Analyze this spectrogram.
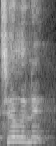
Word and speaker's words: Chillinit: the Australian man shouted chill chilling it that's how you say it chilling it shut out the body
